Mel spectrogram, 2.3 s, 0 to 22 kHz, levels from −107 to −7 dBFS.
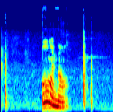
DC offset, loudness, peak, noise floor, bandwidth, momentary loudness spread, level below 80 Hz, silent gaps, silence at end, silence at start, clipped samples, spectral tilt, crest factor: under 0.1%; -15 LUFS; -2 dBFS; -62 dBFS; 5.6 kHz; 16 LU; -66 dBFS; none; 0.55 s; 0.85 s; under 0.1%; -9 dB/octave; 14 dB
